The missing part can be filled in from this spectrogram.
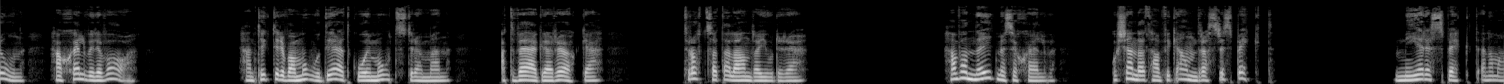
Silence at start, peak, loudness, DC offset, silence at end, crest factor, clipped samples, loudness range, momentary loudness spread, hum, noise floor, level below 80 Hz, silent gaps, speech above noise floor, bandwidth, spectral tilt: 0 s; 0 dBFS; -17 LUFS; under 0.1%; 0 s; 18 dB; under 0.1%; 4 LU; 13 LU; none; under -90 dBFS; -60 dBFS; none; over 74 dB; 16.5 kHz; -6 dB/octave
